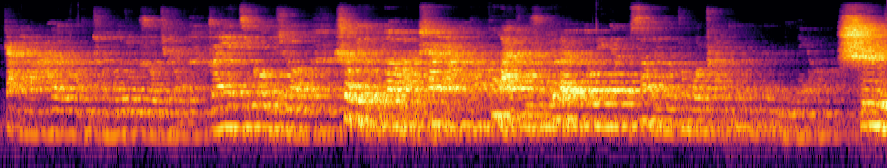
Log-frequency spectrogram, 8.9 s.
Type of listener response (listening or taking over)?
taking over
